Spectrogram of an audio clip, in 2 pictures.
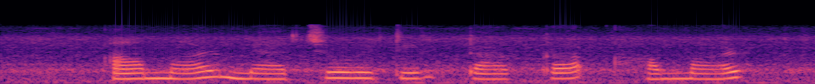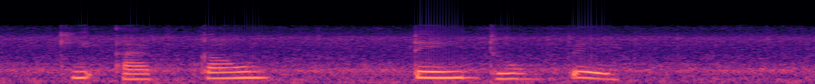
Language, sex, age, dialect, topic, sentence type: Bengali, female, 18-24, Jharkhandi, banking, question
